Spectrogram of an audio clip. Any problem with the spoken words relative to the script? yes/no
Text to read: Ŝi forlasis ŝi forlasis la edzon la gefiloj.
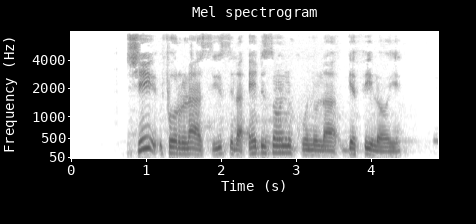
yes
